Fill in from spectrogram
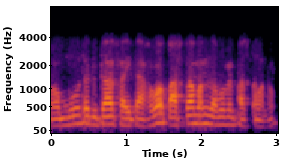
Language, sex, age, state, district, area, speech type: Assamese, male, 30-45, Assam, Nagaon, rural, conversation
